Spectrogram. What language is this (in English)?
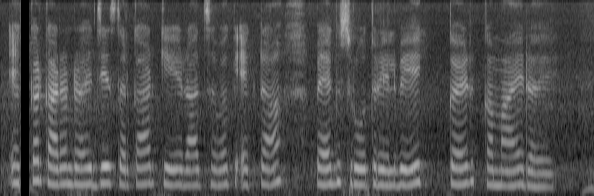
Maithili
